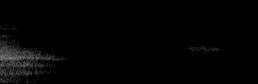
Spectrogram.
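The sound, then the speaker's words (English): Slow breathing in through the nose and out through the mouth during a guided relaxation exercise: two soft, airy breaths, the first stronger and longer, separated by a quiet pause, faint and without talk. “And so we'll breathe in and breathe out. And breathe in your nose and breathe out your mouth.”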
